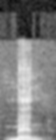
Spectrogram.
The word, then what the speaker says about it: Maine: The French departement is pronounced "Men."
